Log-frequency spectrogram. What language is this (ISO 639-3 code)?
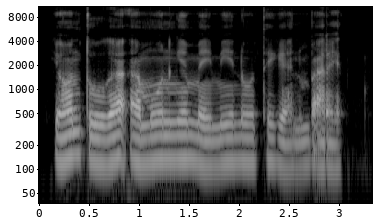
kln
